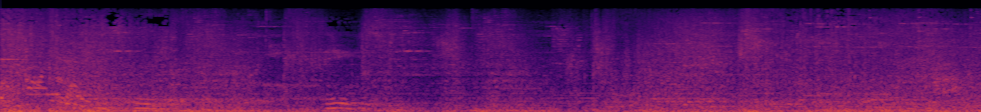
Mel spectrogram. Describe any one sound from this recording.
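Magic spell effects whoosh and burst in a video game battle.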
